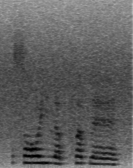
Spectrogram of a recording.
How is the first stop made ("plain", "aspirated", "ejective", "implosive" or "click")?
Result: plain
